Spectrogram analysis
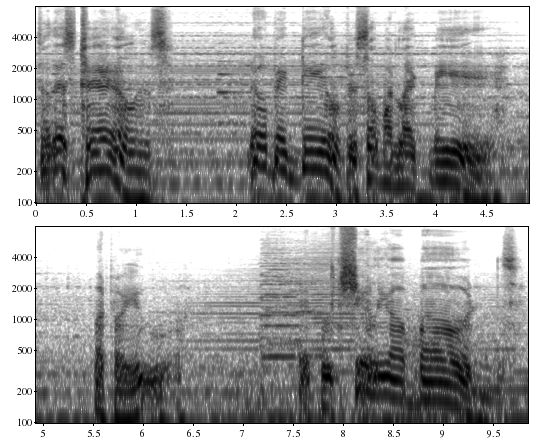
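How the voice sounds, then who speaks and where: A man's voice: deep voice, expressive, creaky, over music, heavily acted. A man voicing a menacing, grandiloquent villain who tells horror tales in a theatrical radio style. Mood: grand menace. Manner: grandiloquent, dramatic, drawn-out delivery. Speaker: storyteller.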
